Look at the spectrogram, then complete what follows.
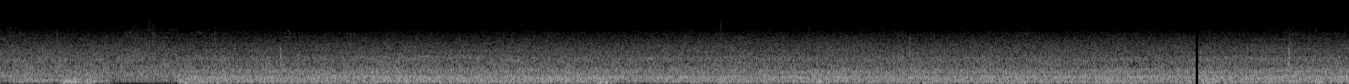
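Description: Steady rushing noise of surf breaking, with wind rumbling on the microphone; the low rumble gets stronger about two seconds in and drops out briefly near the end.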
